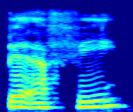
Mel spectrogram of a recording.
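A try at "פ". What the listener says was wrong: No, no, P. There's a period inside it. Bit a P.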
